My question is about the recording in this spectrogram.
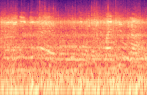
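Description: Light rail train running along the track, heard from inside the car: a steady running noise with a high hiss and a steady whine that grows stronger near the end. Faint voices in the car.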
